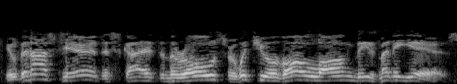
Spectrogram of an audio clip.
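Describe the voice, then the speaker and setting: Grave accuser, formal, deliberate, dramatic, wide-swinging pitch, vintage radio drama, muffled recording. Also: male voice, lively intonation, husky. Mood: grand, ceremonious. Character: grave, formal masquerade host and accuser, man. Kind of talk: 1940s radio mystery acting. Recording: muffled, faintly noisy old radio recording.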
